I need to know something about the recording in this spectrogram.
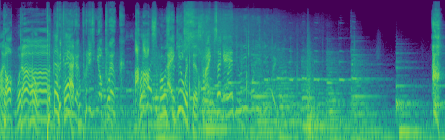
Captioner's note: fading protests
